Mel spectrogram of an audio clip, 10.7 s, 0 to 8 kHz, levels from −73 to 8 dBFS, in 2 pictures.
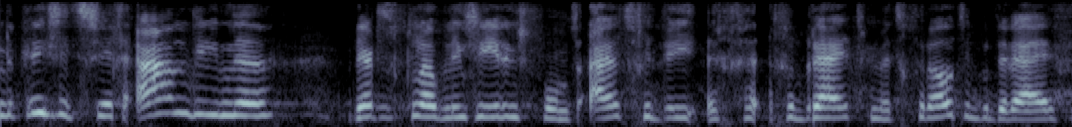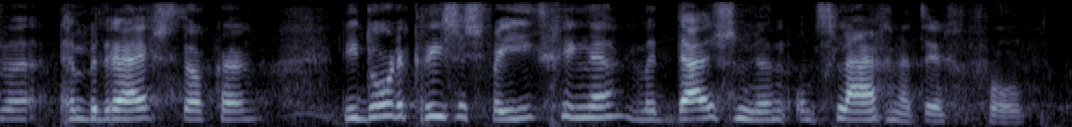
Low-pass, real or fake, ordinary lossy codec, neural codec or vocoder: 7.2 kHz; fake; MP3, 64 kbps; codec, 24 kHz, 3 kbps, HILCodec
